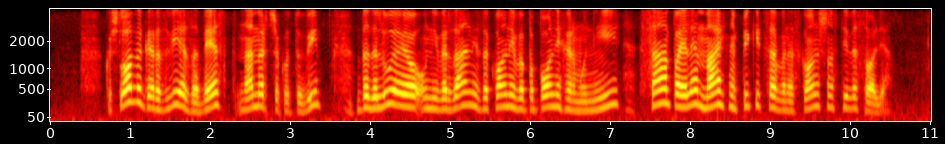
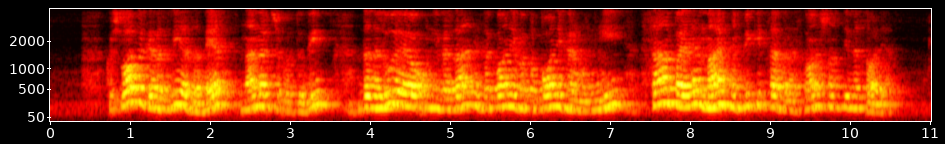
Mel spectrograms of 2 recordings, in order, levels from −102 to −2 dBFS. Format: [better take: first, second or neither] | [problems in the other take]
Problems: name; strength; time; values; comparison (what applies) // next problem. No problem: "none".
first | room echo; dies away in 0.9 s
